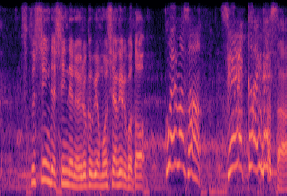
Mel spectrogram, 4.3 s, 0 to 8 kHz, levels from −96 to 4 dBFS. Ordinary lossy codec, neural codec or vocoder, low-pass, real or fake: Opus, 32 kbps; codec, 16 kHz, 16 kbps, FunCodec, trained on Chinese and English, 50 frames a second; 7.2 kHz; fake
